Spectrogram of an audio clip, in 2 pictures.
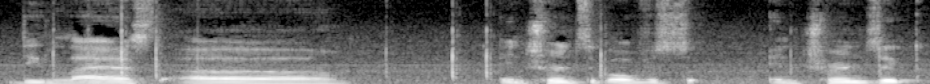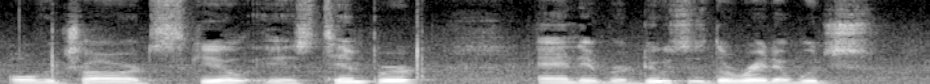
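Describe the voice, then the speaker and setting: A man speaks at a fairly slow pace with fairly even intonation. Noticeable background noise runs underneath. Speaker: gaming youtuber. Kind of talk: gameplay tutorial. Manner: stumbling over words.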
